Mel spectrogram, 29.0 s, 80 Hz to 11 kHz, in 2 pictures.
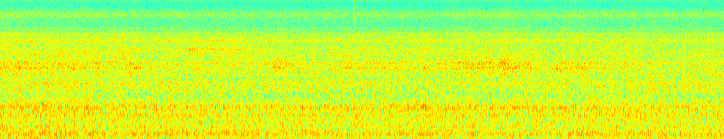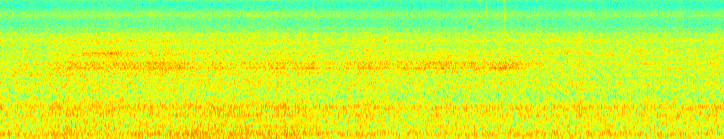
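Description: Steady low rumbling running noise of a JR East E5 series Shinkansen, heard inside a passenger car while the train runs. It swells a little for a few seconds past the middle.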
